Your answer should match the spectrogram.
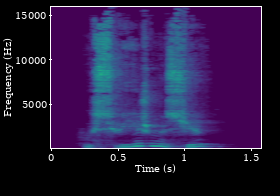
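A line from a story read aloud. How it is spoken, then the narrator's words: Weak voice. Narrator (French): demanda-t-il d'une voix faible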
